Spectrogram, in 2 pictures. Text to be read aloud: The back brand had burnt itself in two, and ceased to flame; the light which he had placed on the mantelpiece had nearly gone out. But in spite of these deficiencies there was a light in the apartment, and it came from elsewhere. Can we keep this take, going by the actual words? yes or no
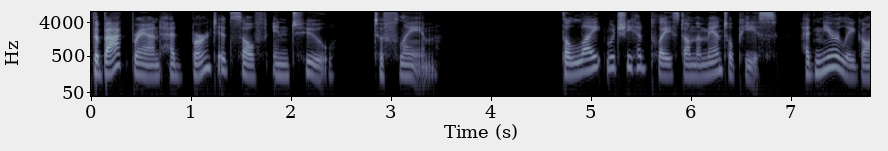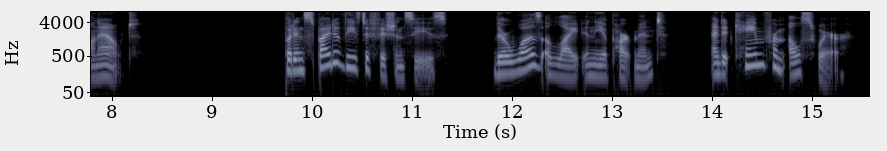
no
